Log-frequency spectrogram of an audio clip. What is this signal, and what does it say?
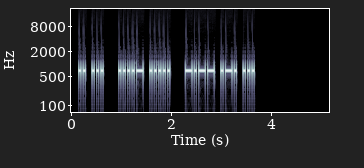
Morse code, heard as a keyed tone, about 29 wpm, 700 Hz. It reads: IS 45 YRS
